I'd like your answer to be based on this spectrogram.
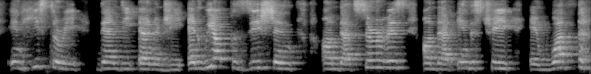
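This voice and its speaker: A woman speaks in a French accent with a high pitch. Audible room echo is present. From France. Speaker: energy services presenter. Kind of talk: webinar presentation. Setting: online event call. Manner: halting, many fillers.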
